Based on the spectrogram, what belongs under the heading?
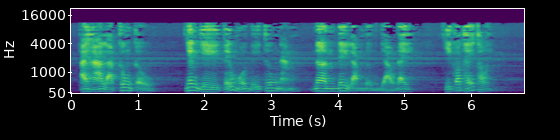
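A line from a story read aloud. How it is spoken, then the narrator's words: Cold reply. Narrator (Vietnamese): Cung Cừu lạnh lùng đáp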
